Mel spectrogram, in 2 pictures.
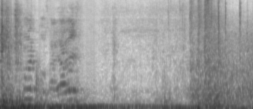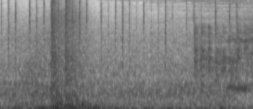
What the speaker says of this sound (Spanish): se escuchan disparos y una fuerte detonación al interior del penal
